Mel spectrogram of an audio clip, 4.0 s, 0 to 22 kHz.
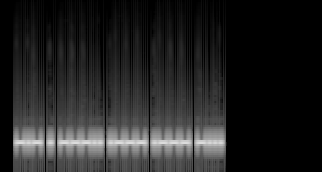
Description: Morse code, heard as a keyed tone, about 34 wpm, 700 Hz. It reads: KE8JJB
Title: USA Call Signs - 6 Characters - 3x Character Spacing - 35wpm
